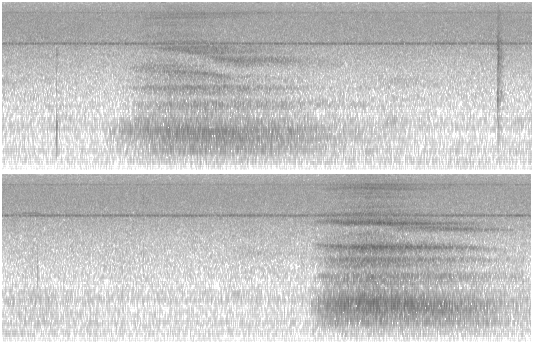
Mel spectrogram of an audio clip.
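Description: Two long, deep breaths during a yoga practice, each a slow airy hiss of inhale and exhale, separated by a quiet pause, close and soft with no talking.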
